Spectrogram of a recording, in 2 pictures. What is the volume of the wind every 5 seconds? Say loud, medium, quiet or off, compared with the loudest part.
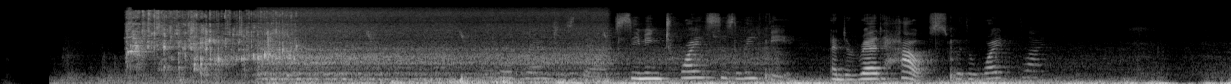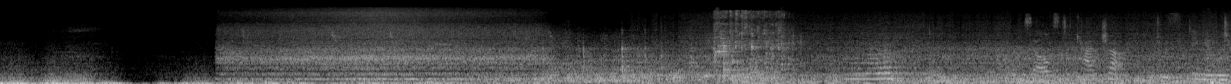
medium, medium, medium, loud, loud.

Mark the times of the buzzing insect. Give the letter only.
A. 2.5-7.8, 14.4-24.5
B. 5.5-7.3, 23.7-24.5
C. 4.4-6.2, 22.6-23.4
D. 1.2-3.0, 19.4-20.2
A.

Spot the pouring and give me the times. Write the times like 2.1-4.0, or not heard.
1.2-3.0, 19.4-20.2.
